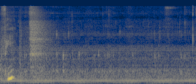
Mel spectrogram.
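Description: De'Longhi La Specialista espresso machine's pump humming steadily while it brews an espresso shot, with a brief hiss about half a second in.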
